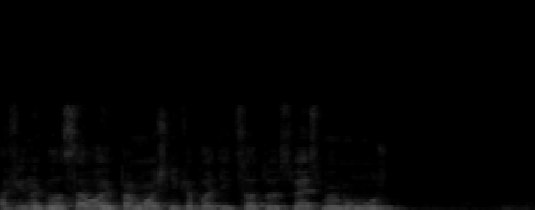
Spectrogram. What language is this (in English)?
Russian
